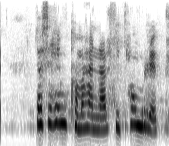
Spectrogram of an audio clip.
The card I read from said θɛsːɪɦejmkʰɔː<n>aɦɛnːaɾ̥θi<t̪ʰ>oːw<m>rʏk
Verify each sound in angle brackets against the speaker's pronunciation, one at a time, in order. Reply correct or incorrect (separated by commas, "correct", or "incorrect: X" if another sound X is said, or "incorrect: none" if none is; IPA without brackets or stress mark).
incorrect: m, correct, correct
